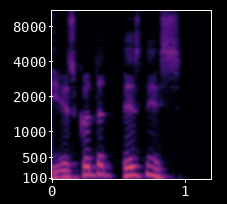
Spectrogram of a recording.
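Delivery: clumsy put-on Indian accent, high and soft. Retelling what an Indian man in an airport said, in a bad Indian accent. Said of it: "my Indian impression there was bad".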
